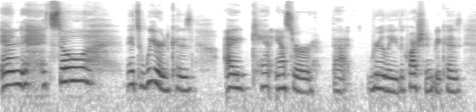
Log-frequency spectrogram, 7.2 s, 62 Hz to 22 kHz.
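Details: Adult woman who had a stroke at 18, about 25 years ago, and progressed from global to what she believes is anomic aphasia; fluent speech with pauses and word-finding trouble; anomic aphasia.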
